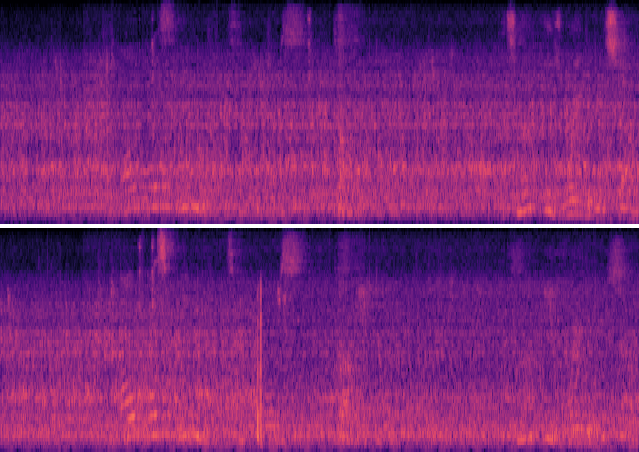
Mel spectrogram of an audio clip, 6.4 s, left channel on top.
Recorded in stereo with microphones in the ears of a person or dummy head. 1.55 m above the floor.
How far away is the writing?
About 6 m.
